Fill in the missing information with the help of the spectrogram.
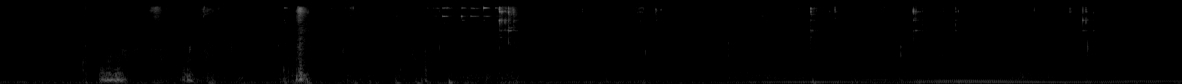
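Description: Two small dogs play-wrestling on a bed: irregular bursts of scuffling and short dog noises, busiest in the first five seconds, with sharp high clicks, then lighter scattered clicks and rustling.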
